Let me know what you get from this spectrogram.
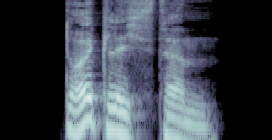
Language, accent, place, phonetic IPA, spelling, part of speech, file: German, Germany, Berlin, [ˈdɔɪ̯tlɪçstəm], deutlichstem, adjective, De-deutlichstem.ogg
- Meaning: strong dative masculine/neuter singular superlative degree of deutlich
